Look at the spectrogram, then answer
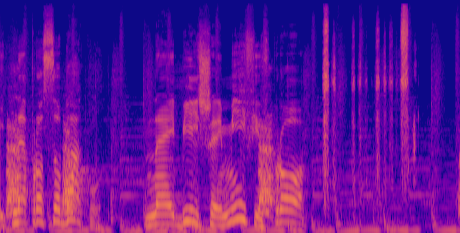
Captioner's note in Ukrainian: фиркає, як їжак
